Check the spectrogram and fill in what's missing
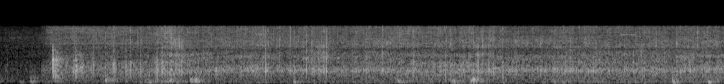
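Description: Butter and onion sizzle in a soup pot in a continuous, moderately loud frying hiss that holds steady after a sharp clank at the start. No one speaks.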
